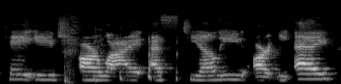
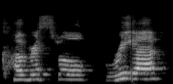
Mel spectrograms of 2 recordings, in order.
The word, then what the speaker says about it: Khrystle Rea: So Instagram, Khrystle Rea. My name is spelled crazy complicated. KHRYSTLEREA. Sounds like Khrystle Rea. It's Khrystle Rea.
